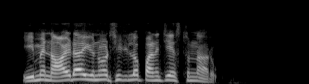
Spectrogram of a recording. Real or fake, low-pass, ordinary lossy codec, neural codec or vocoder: real; 7.2 kHz; Opus, 16 kbps; none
